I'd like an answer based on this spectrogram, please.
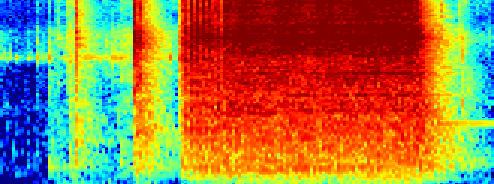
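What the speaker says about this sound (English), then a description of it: "We're going to go ahead and reinstall this good nut carefully so we don't do any cross threading." Power tool spinning a nut back onto a blade, preceded by a few light clicks and handling knocks, then a loud, close, sustained whir that runs about a second and a half before cutting off.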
